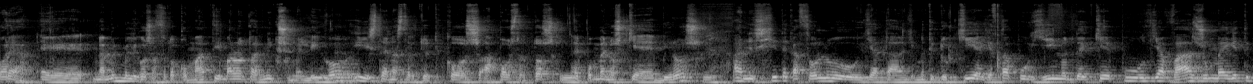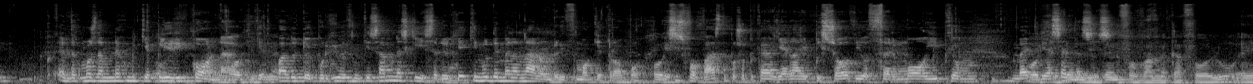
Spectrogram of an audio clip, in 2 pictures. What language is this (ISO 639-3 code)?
ell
